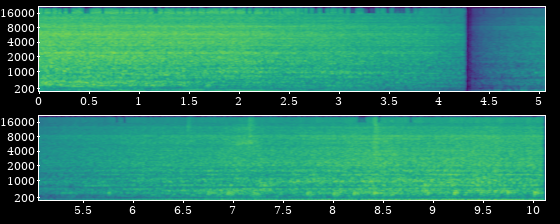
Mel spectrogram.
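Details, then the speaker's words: Flooded salvage Ford Focus RS first start after rebuild, warming up with flood smoke: steady, even idle with low smooth pulse and crackle, no knocks or ticks; normal warm-up. "so I'm gonna keep letting her warm out the whole shop a smoked out but she sounds amazing I just listened to that crackle"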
